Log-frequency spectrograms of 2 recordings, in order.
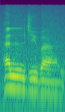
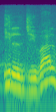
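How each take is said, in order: First: The word begins with an a vowel. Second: The word begins with an i vowel. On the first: The speaker calls it right. "kalau kita memulainya dengan fathah ini al-jibal" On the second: The speaker calls it wrong. "bukan il-jibal"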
